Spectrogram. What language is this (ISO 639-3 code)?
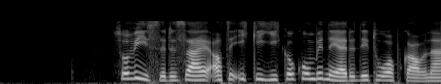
nor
